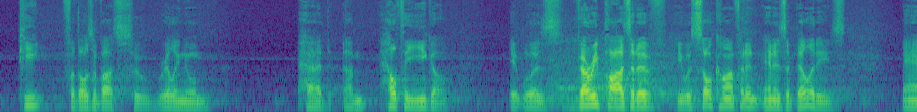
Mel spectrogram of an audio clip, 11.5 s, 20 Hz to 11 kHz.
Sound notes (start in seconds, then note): 6.4 audience laughing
